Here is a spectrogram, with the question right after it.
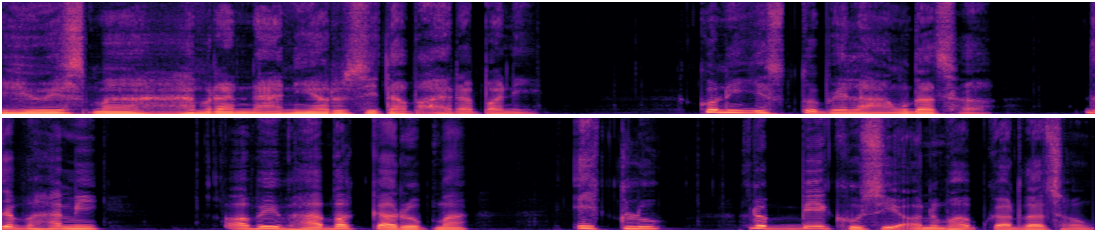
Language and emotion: Nepali, sad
